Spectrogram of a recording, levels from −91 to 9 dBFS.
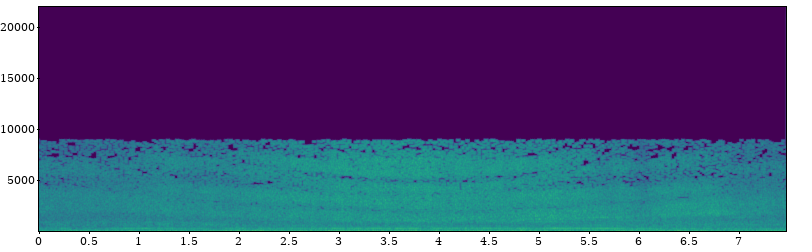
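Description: From start to finish the sound is dull and smeared. Nothing reaches above 9 kHz, so the top end is simply missing. Sustained parts carry a warbling, fizzy texture, and the damage is plainly audible. The likely cause is AAC compression. An AAC-LC encoder squeezes each frame against a hearing model. Short of bits, it drops the highest band and coarsens what remains. The depth of damage fits a low bitrate around 32 kbps.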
